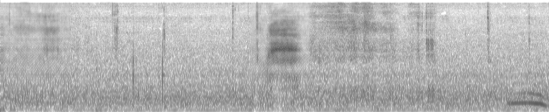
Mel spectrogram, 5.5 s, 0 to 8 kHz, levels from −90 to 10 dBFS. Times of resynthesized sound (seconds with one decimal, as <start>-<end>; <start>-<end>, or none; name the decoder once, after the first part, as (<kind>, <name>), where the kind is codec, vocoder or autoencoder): 0.0-0.7 (vocoder, Vocos); 2.5-3.1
